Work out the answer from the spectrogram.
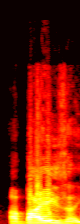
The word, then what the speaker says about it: Baeza: My favorite fight of the year was Santiago Baiza. Round of the year for me was Woodley Luque round 1. That was great. Yuri Reyes round 2 was another great fight. Baeza, yeah, that's how you pronounce it.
